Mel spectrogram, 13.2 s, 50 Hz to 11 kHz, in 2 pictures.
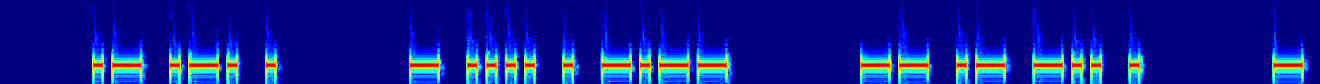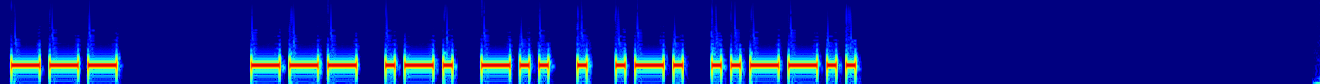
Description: Morse code, heard as a keyed tone, about 25 wpm, 700 Hz. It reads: ARE THEY MADE TO ORDER?
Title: 2x Word-Spacing - Sentences from Top 400 Words - 25wpm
